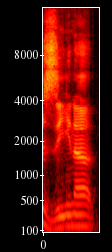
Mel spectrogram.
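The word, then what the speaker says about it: Xena: for last, and it's from a series that rhymes with Sabrina, so that's convenient. Give it up for Zena Warrior Princess.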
